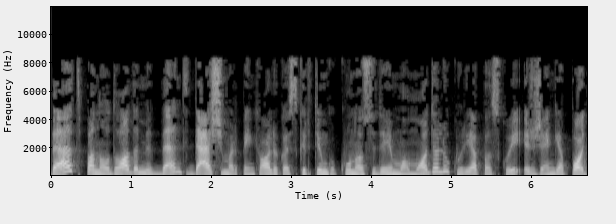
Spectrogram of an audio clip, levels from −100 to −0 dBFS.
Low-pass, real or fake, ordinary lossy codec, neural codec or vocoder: 10.8 kHz; real; MP3, 32 kbps; none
